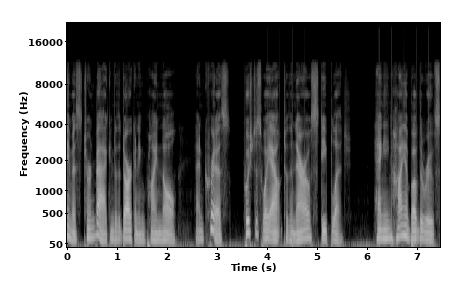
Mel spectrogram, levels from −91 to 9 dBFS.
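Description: Periodic USB or driver dropouts run from 2.28 to 7.23 s: every 0.248 s a few milliseconds are skipped, producing regular ticks through the speech, roughly twenty in all.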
